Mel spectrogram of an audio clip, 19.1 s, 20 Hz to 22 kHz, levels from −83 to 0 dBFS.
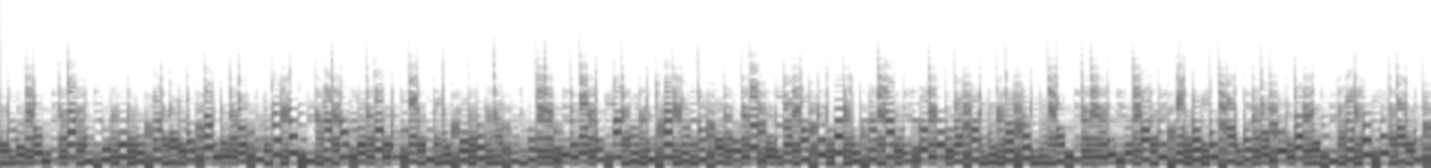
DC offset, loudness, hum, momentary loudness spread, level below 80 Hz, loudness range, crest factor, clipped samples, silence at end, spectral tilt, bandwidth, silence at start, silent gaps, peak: under 0.1%; -26 LUFS; none; 2 LU; -58 dBFS; 1 LU; 12 dB; under 0.1%; 0 s; -9.5 dB/octave; 6.8 kHz; 0 s; none; -14 dBFS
